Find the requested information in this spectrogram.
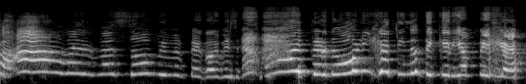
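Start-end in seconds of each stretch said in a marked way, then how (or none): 0.0-2.1 high, loud wail breaking into laughter; hammed-up cry of a child who got whacked; mock child wail. Child hit by grandma's cane, mock wailing. 2.4-5.2 high, loud mock-dismayed old woman; imitated apologetic grandma. Grandma to the granddaughter she hit by mistake, loud high apology.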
